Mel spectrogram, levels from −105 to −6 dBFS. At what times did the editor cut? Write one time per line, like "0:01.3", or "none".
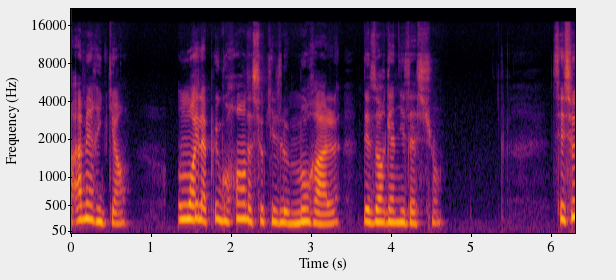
0:01.5
0:02.2
0:02.6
